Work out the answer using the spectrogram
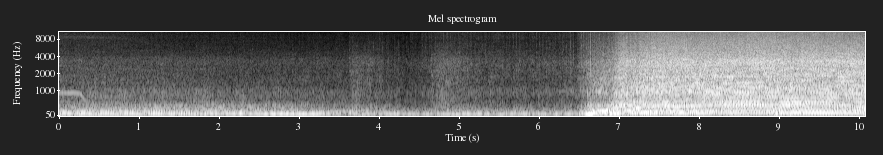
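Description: A burnout competition car's engine running steadily, then revving up sharply about two-thirds of the way in and holding at high revs, much louder, with a wide rushing noise over it.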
